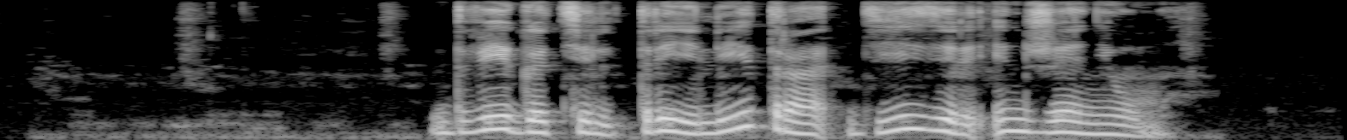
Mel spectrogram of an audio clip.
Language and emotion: Russian, neutral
